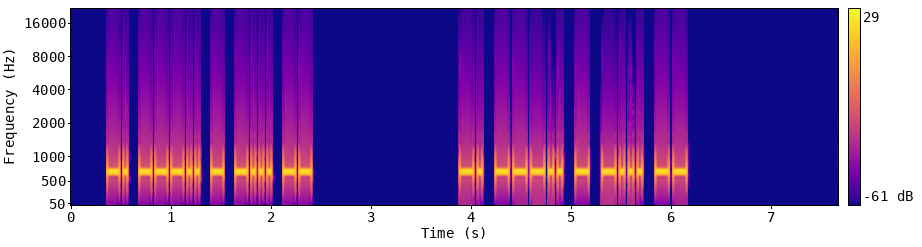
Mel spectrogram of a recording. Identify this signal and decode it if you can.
Morse code, heard as a keyed tone, about 29 wpm, 700 Hz. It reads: N8TBM N8TBM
